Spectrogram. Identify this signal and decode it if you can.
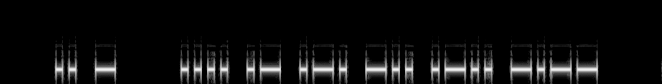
Morse code, heard as a keyed tone, about 18 wpm, 700 Hz. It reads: IT HARDLY
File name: 18 WPM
